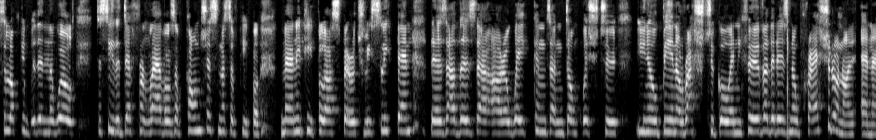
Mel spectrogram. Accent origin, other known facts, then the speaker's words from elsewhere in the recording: Welsh, Wales, United Kingdom; I'm Welsh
